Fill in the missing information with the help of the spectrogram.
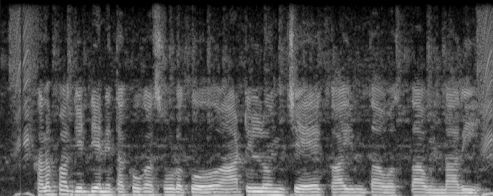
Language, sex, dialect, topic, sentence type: Telugu, male, Southern, agriculture, statement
